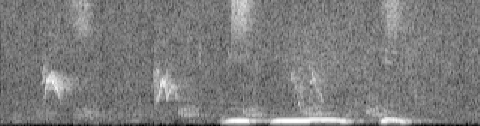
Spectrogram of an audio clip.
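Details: Collared dove cooing once, a brief note, a long drawn middle note and a short final one, after soft chirps from other small birds.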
